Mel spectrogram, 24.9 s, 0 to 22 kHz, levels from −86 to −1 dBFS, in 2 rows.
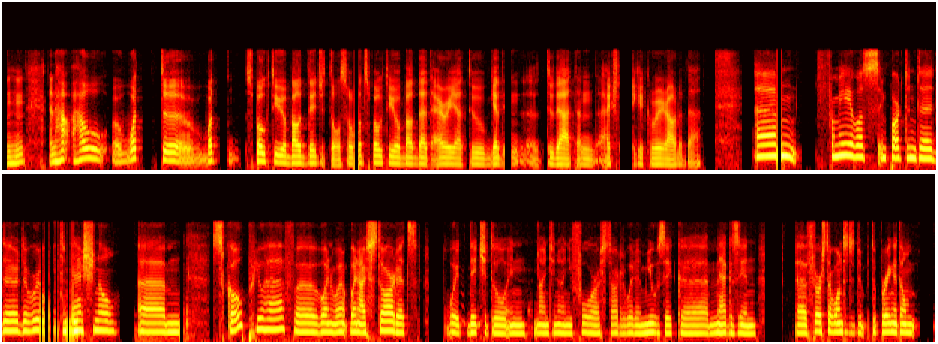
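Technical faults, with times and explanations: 4.68–4.77 s, 6.68–6.81 s, 8.22–8.45 s, 10.32–10.39 s, 12.94–13.47 s (after "important the the the"), 14.80–14.92 s (before "scope you have"), 18.12–18.38 s, 22.60–22.85 s (after "a music uh magazine"): packet loss on an ADPCM call. The speech drops into abrupt silent holes lasting 60 to 240 ms, while around 12.94 s it breaks up into short gaps of up to 60 ms each. After each hole the speech resumes with a click, a wrong level or brief distortion, which settles within tens of milliseconds. The decoder's adaptive predictor and step size drift away from the sender's during the gap and then have to re-converge. Between the holes the G.722 wideband coding stays clear up to 7 kHz.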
